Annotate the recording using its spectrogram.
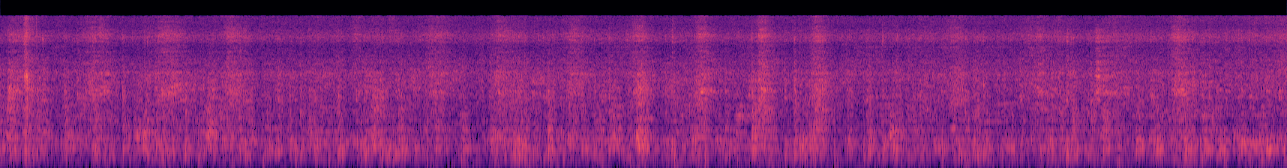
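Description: Steel pot of water at a rolling boil on a gas stove, bubbling and crackling steadily.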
